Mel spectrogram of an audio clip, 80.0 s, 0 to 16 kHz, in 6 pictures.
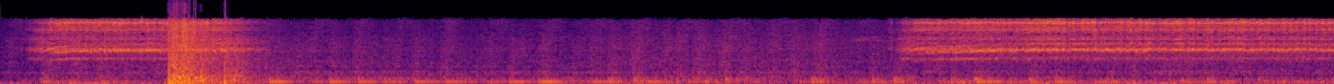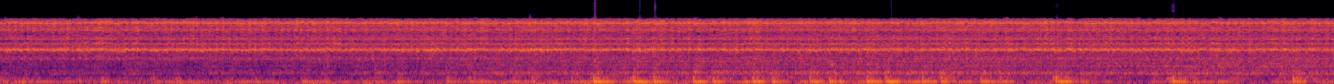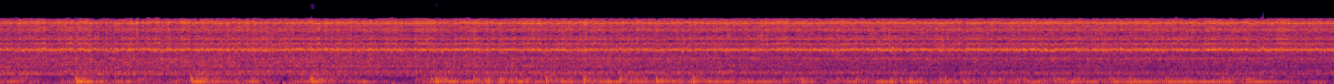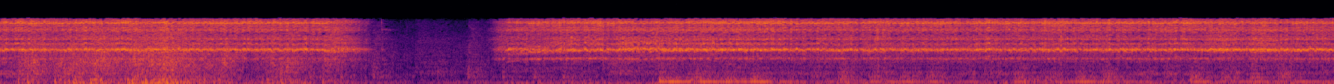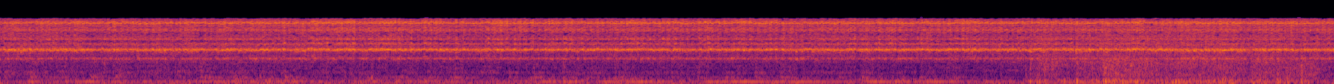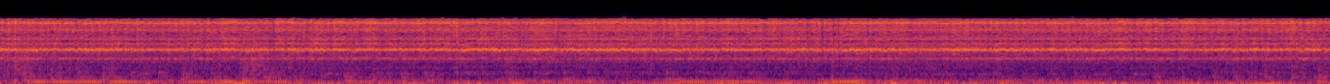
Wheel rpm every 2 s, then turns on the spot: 60, 30, 0, 0, 100, 160, 160, 160, 160, 160, 160, 160, 160, 160, 160, 160, 160, 160, 160, 160, 170, 90, 90, 160, 160, 160, 160, 160, 160, 160, 160, 160, 160, 160, 160, 160, 160, 160, 160, 160.
none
